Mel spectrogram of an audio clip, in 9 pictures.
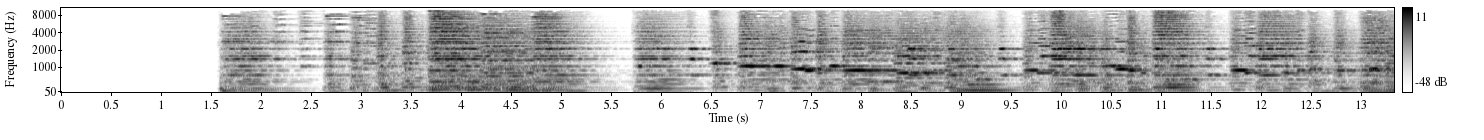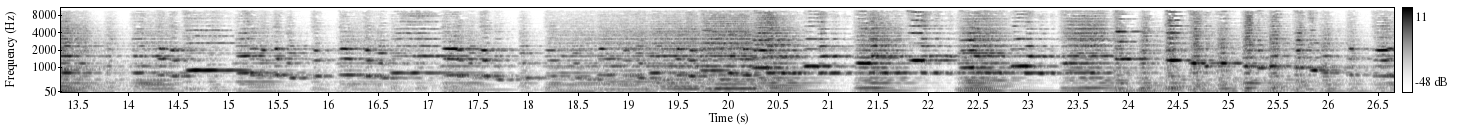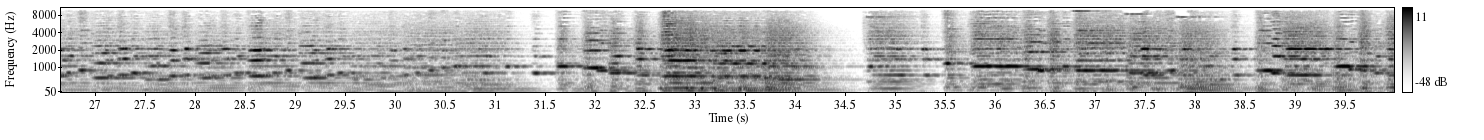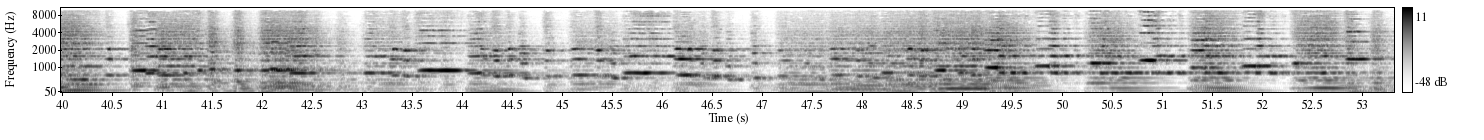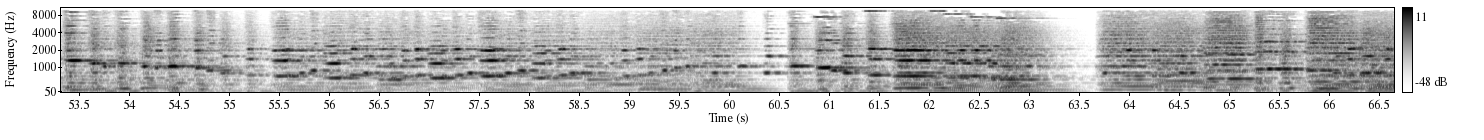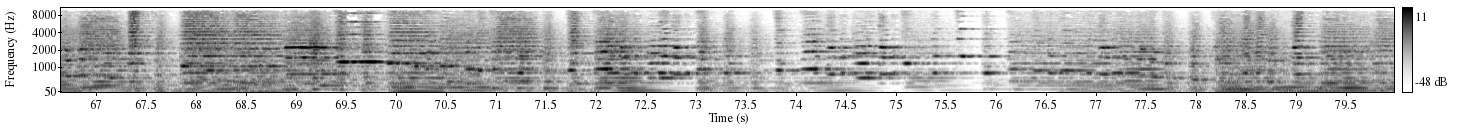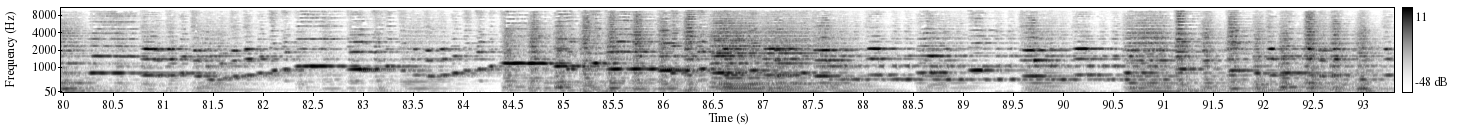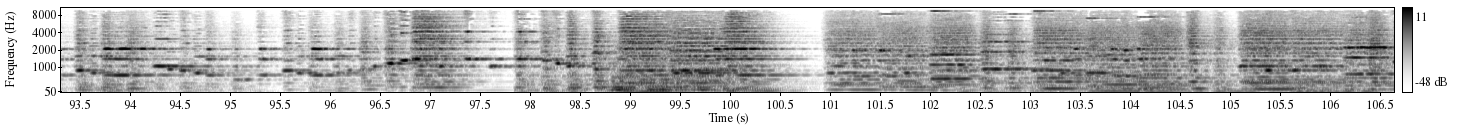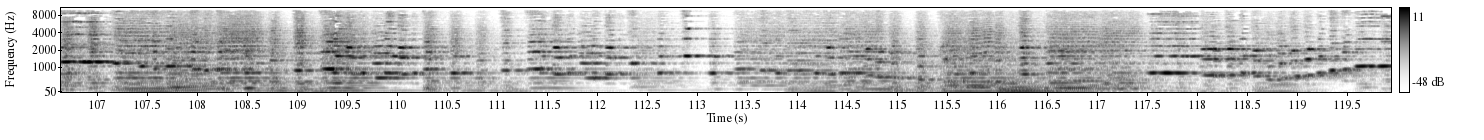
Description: Voicing: Trumpet and Orchestra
